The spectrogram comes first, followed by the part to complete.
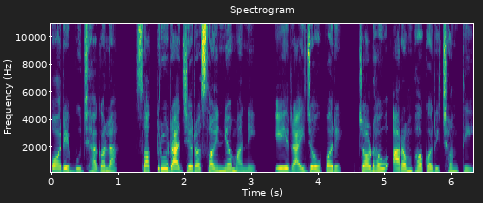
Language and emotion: Odia, neutral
